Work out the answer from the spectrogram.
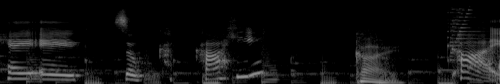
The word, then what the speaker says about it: chi: consonant sound represented by this letter oh no Kai it's pronounced Kai k a h you're making me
